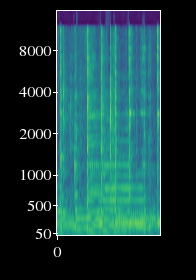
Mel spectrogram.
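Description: Solo acoustic guitar strummed in a brisk, steady rhythm of several strokes a second over ringing chords, an instrumental gap between sung lines.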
